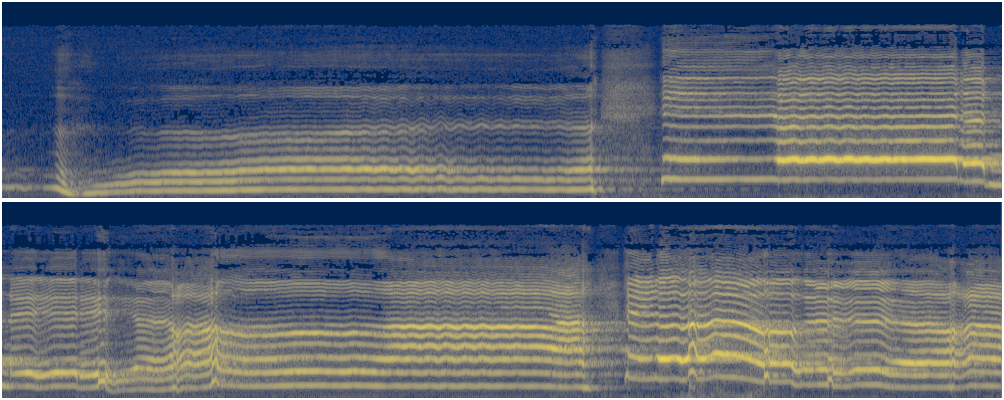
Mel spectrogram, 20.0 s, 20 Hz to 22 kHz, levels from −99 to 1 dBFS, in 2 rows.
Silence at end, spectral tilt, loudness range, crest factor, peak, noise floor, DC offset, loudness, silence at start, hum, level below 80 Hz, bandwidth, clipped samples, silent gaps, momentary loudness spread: 0 s; -3 dB/octave; 13 LU; 14 dB; -6 dBFS; -45 dBFS; under 0.1%; -18 LUFS; 0.05 s; none; -66 dBFS; 13.5 kHz; under 0.1%; none; 19 LU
